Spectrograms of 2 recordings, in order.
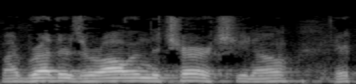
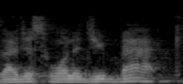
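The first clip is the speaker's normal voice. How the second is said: mock tearful crying, much quieter; 3 semitones lower, 12 dB quieter than usual. Retelling what a woman said as he made amends, imitating her crying. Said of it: "she started crying again".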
